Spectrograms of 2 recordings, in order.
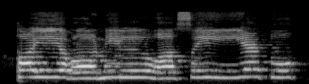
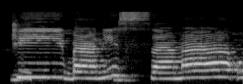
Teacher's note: আলিফটা বাদ দিয়ে শুধু নুনে কুতনি দিয়ে মিলায় পড়বে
